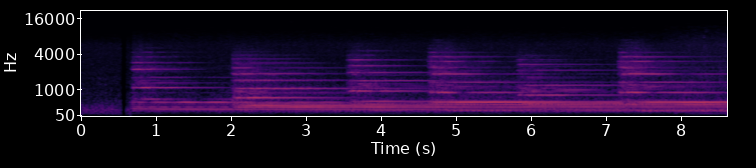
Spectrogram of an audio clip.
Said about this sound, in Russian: Издали ветер доносил печальный перезвон часов.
